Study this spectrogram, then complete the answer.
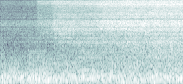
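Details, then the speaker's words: Faucet valve with flow opened up: a steady airy hiss builds and grows louder as turbulence sets in within the valve, and it goes away when the flow rate is turned down to laminar flow; normal turbulent flow hiss. "you hear there that hissing sound is the turbine to the water making its way to the valve if I turn the flow rate down the hissing goes away"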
